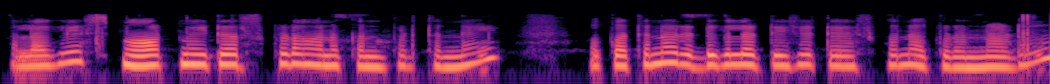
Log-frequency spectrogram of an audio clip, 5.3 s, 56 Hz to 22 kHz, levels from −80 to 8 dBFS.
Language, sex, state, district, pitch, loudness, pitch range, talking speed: Telugu, female, Andhra Pradesh, Annamaya, 220 Hz, -17 LUFS, 205-230 Hz, 150 wpm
